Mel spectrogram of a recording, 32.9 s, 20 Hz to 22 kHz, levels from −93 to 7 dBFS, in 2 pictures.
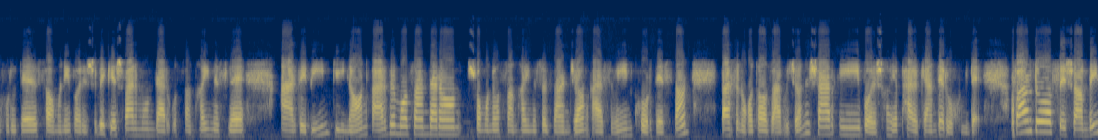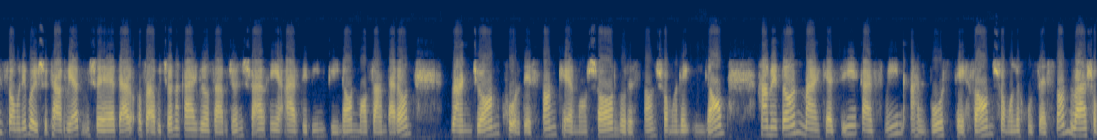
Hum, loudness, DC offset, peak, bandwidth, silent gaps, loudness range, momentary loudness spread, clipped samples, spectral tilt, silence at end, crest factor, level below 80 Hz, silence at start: none; -18 LUFS; under 0.1%; -2 dBFS; 10.5 kHz; none; 3 LU; 9 LU; under 0.1%; -2.5 dB/octave; 0 s; 18 dB; -70 dBFS; 0 s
